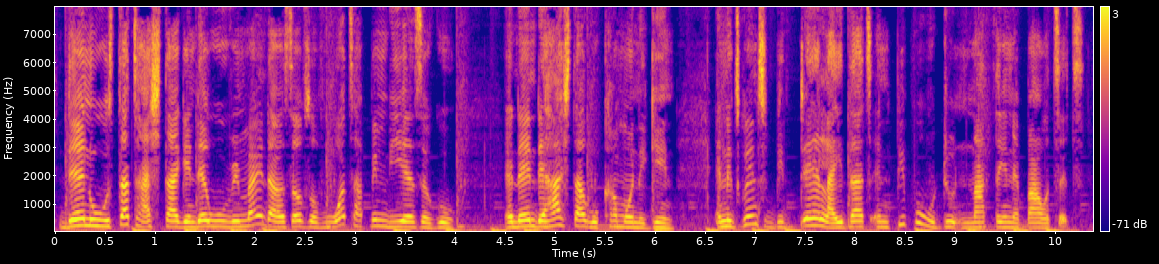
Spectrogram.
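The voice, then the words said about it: Shouting, emotional voice. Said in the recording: “I'm sorry if I'm shouting, it's like I'm becoming very emotional this evening again.”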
